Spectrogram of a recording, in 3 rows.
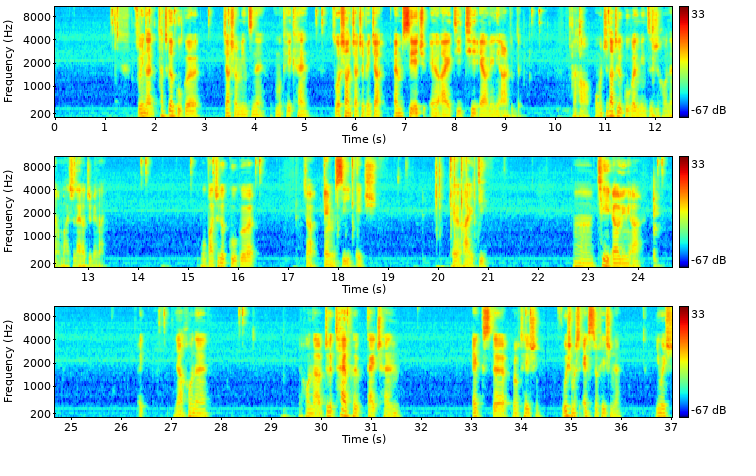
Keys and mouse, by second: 1.8 alt+middle click, 2.4 alt+middle click, 3.3 click, 5.5 click, 9.7 alt+middle click, 10.5 ctrl+Tab.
